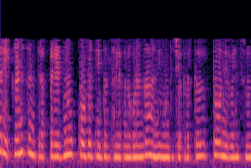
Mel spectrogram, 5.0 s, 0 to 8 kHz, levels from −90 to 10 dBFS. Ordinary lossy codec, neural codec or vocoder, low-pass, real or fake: AAC, 16 kbps; none; 7.2 kHz; real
